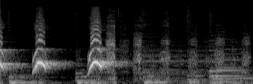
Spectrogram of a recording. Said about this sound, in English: And we've a brand new cockapoo puppy.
